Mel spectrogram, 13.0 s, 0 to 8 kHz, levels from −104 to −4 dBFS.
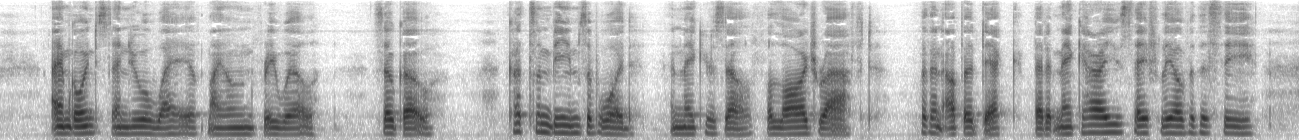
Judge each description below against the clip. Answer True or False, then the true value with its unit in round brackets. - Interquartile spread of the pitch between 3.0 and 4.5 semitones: False (2.4 semitones)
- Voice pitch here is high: False (145 Hz)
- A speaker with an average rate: True (175 wpm)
